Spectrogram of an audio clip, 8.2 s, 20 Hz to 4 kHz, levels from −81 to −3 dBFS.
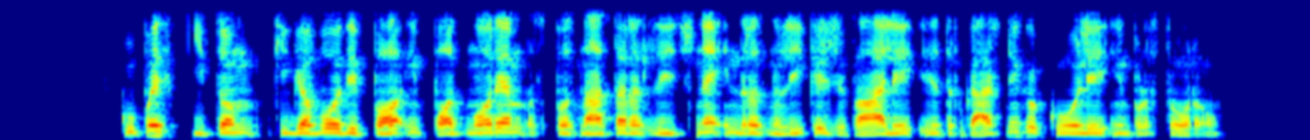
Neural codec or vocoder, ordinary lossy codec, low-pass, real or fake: none; none; 3.6 kHz; real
